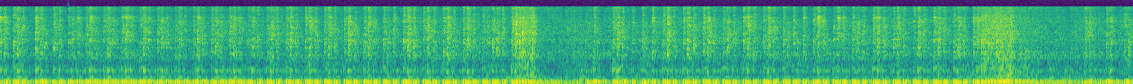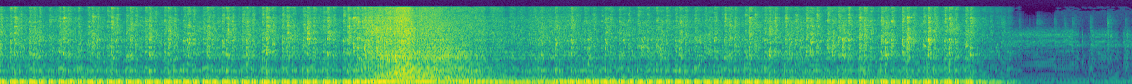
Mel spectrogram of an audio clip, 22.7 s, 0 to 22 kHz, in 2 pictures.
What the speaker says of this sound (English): Powered by an 88 cubic inch V-twin motor, the Electraglide puts 67 horsepower and 86 foot-pounds of low-end torque through a 5-speed transmission.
